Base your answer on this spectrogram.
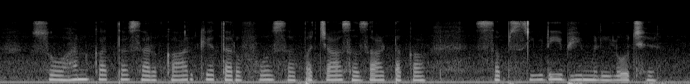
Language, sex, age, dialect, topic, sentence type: Maithili, female, 41-45, Angika, agriculture, statement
